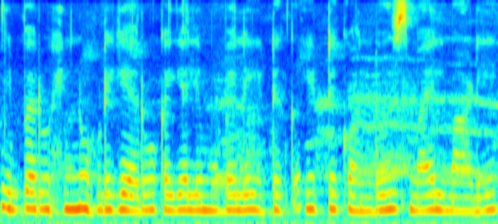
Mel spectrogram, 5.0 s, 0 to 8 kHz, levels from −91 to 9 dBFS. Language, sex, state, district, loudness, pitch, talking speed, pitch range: Kannada, female, Karnataka, Raichur, -20 LUFS, 205 Hz, 120 wpm, 200-215 Hz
